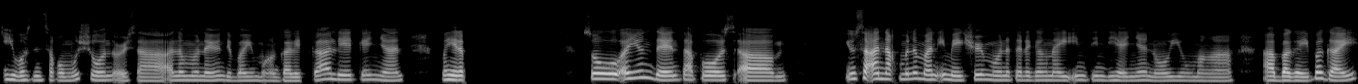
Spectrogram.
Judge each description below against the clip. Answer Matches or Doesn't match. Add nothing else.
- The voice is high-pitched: Matches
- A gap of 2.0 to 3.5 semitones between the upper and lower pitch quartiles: Matches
